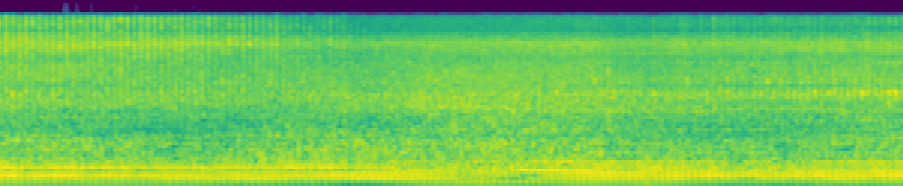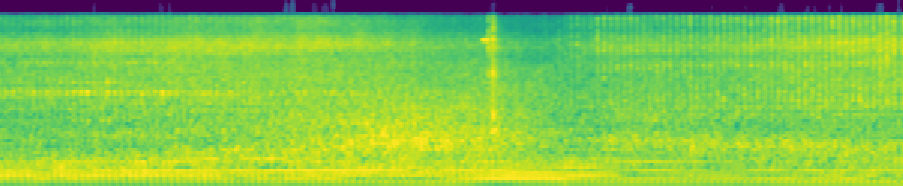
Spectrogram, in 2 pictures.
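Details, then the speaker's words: Toro mower picked up free, on ethanol-free fuel with Sea Foam and a newly installed air filter, electric start working: small single-cylinder holds a steady, even beat with no stumbling or surging; normal running. "i'm happy when things work out got a free mower and it starts and the electric start works as well so we got a nice mower for to sell on the market"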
